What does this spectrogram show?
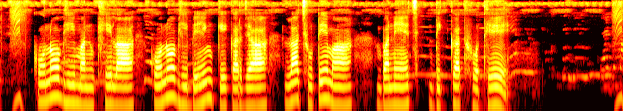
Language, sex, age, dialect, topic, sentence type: Chhattisgarhi, male, 36-40, Eastern, banking, statement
